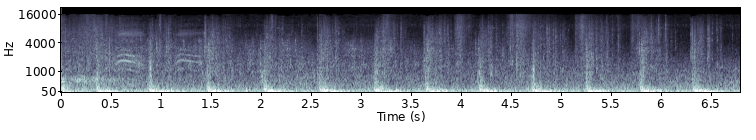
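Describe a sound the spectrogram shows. Heavy footsteps thud at a steady walking pace.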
